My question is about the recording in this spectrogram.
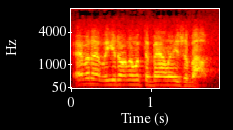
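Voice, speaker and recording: A man's voice: high-pitched, very fast, close to an everyday voice. A man playing a jovial, wisecracking male neighbor in a 1950s radio sitcom. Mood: teasing. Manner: jovial and teasing. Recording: dull lo-fi old radio broadcast with hiss.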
